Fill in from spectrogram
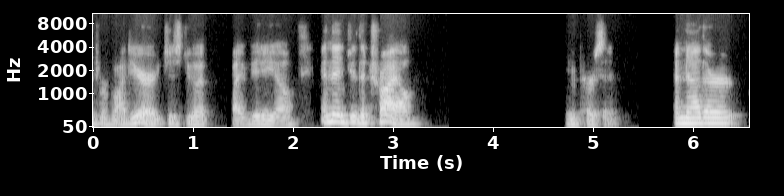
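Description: A man's voice: medium pitch, creaky, slightly rough, low-quality recording. A middle-aged man giving a recorded slide lecture on legal studies, speaking conversationally with frequent fillers and restarts.

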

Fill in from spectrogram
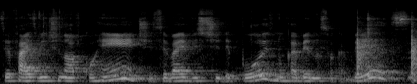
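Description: Chatty Brazilian crochet teacher. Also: female voice, low-pitched, lively intonation, normal speed, roomy sound, noisy background. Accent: Brazilian Portuguese. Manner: chatty, laughs often, exclaims "ai, gente". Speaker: crochet teacher hosting a live stream. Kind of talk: chatty live crochet tutorial. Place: her craft shop.

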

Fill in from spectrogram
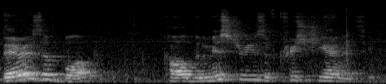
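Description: A man's voice: fairly high pitch, lively intonation, normal speed, a little mellow, slight background noise. A middle-aged man, a priest, teaching a class in a conversational, rambling way with frequent restarts. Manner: conversational, discursive, many restarts. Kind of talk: informal classroom lecture. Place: church hall classroom. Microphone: far camera. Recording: echoey room from far off.

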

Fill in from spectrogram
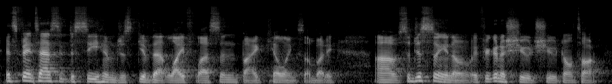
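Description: A man hosting a casual podcast, telling stories in an animated way and acting out the scenes he describes. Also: fairly low pitch, quick pace. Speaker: podcast host. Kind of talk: casual movie-talk podcast chat.

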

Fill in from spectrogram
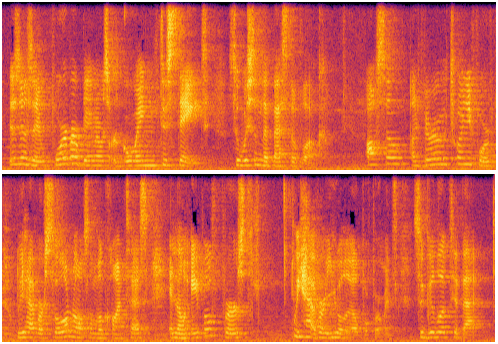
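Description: A woman's voice: fairly high pitch, brisk, reverberant, recorded from a distance, over music, low-quality recording. A teenage girl giving a band update on a school news show, cheerful and announcing. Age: teens. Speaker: student band reporter.

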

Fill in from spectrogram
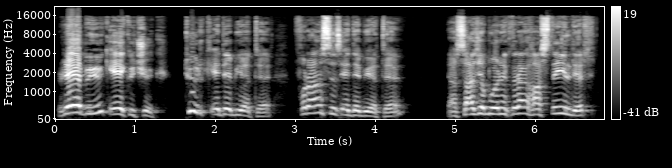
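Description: Male teacher from Denizli, lively and playful, spelling rules out word by word. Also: sits high. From Turkey, Denizli. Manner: playful, repeats key words and spells out rules. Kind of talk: online grammar lesson.

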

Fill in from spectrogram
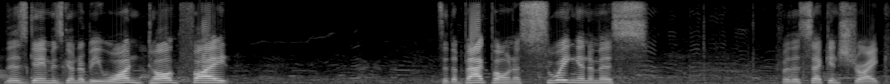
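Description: A man doing live play-by-play baseball commentary outdoors like a radio announcer, with drawn-out, emphatic calls. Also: high-pitched, fairly even intonation, a bit bright, clear, resonant tone. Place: outdoors at a school baseball field.

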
